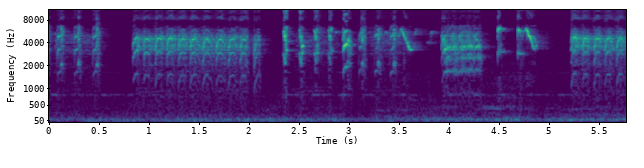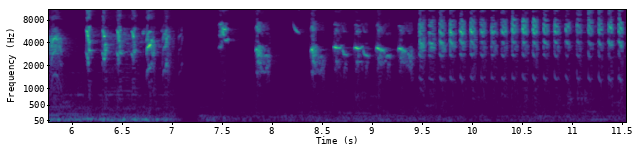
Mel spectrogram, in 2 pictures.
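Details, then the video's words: Long-tailed shrike singing a varied medley for tutoring caged birds: buzzy trilled bursts and chatters, then a pause and a fast run of regular sharp repeated notes, with low hum at first. "Burung cendet gacor full isian cocok untuk masteran Dan Terapi cendet Macet bunyi Agar Gacor"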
